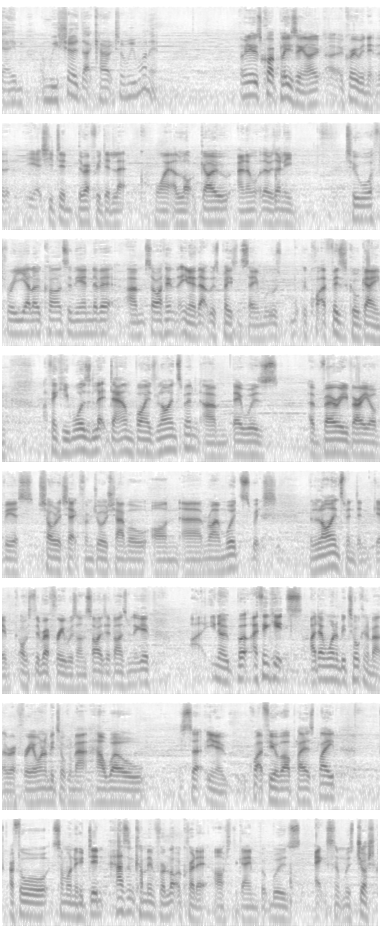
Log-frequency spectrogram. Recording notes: Sunderland Pre-Match Podcast from the Pub.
